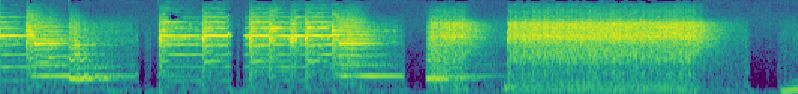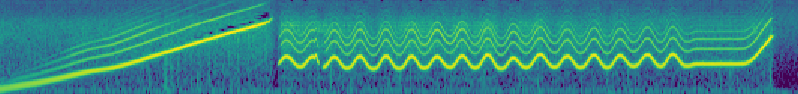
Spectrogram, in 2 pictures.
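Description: Cartoon electrocution sound effects. A jumble of short jangling hits gives way to a steady electric buzz. Then a whistle-like tone slides smoothly from very low to very high, and a high tone warbles rapidly, about five wobbles a second.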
